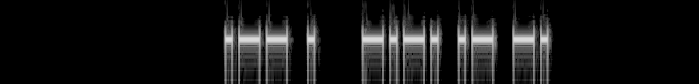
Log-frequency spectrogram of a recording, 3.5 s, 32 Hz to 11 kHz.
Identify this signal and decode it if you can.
Morse code, heard as a keyed tone, about 34 wpm, 700 Hz. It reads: WE CAN
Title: Sets of 2 Words 35wpm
